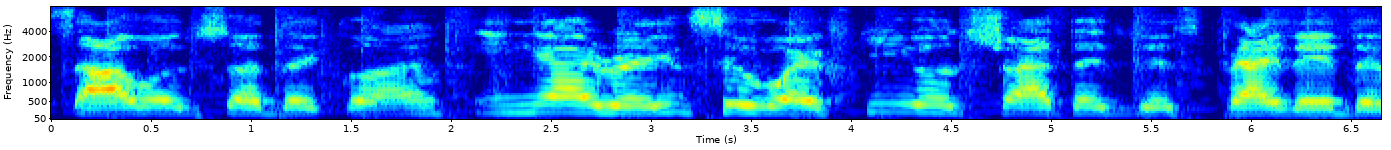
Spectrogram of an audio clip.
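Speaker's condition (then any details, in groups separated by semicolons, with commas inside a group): Cerebral palsy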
